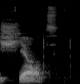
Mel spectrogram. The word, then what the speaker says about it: chiante: Anything feminine would be chiante. You would hear the T.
